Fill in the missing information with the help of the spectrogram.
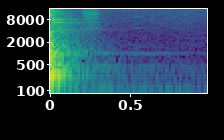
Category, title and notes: Sound effects > Other mechanisms, engines, machines
metal shop foley -046
little, pop, strike, tink, sound, metal, wood, oneshot, crackle, shop, foley, bam, tools, fx, rustle, percussion, bang, boom, knock, perc, thud, bop, sfx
